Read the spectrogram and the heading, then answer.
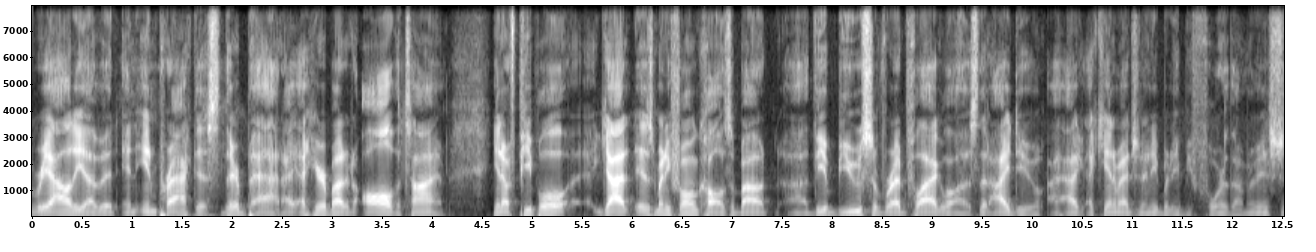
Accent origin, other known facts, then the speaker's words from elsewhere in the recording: California, United States; I'm from California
